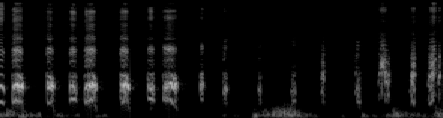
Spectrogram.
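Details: Female chukar partridge giving a rapid series of loud, short clucking notes that weaken and break up toward the end, with soft low rustling underneath.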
